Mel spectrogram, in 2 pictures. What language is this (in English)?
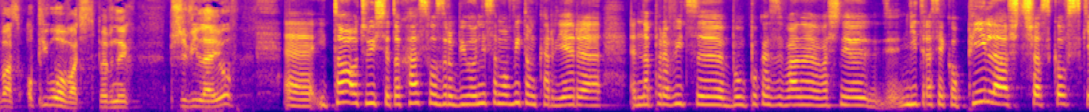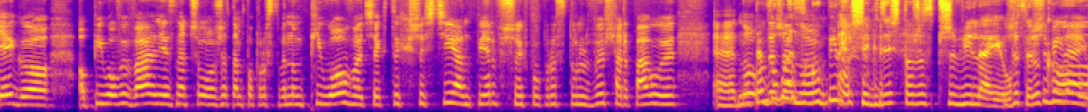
Polish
